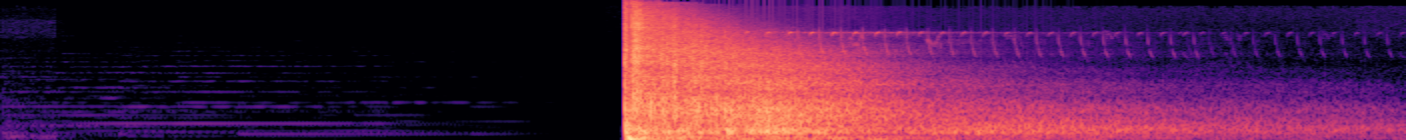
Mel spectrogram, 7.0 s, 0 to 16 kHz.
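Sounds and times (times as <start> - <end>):
loud gunshot: 3.1 - 6.4
long rolling echo of a gunshot: 3.1 - 7.0.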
